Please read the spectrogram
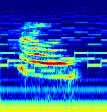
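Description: A single drawn-out cat meow played as a soundboard effect, clear, rising then falling in pitch over about three-quarters of a second, heard alone against a faint steady background hum.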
